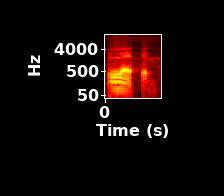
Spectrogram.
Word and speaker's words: LaTeX: So for that purpose, you will be using the LaTeX. Second thing regarding the pronunciation, so the word is written, it's like latex, but it is pronounced as latex. Okay, it's a tech, it's not a text.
